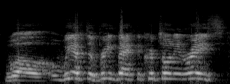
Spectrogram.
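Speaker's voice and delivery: high, loud hammed-up seriousness; mock dramatic. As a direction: parody deadly serious superhero dialogue. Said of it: "so dramatic about it".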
